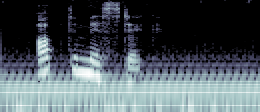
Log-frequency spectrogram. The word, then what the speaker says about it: optimistic: Например, при добавлении суффикса IC. ударение перемещается на слог, предшествующий этому суффиксу. Послушайте следующие пары слов. Artist. Artistic, Economy. economic, Scientist. scientific, Optimist. optimistic.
